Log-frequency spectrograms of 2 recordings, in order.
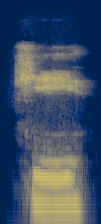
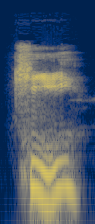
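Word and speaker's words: chi: pH as in phase key which looks like an X as pronounced like a the CH as in chaos so there's no difference in the Erasmus Ian pronunciation of kapa and the key C is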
